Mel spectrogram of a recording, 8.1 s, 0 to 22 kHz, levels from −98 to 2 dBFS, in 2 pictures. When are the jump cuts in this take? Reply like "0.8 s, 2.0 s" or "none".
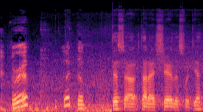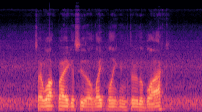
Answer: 2.2 s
